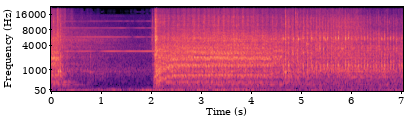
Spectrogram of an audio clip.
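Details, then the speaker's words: FMTV military truck bought at auction as non-running, first start attempt: silence, then the engine catches at two seconds and settles into an even, steady diesel clatter at idle; now running properly. "[Music] motor what is it you're making a face it's running now yeah i'm getting the hell out of the parking lot"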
